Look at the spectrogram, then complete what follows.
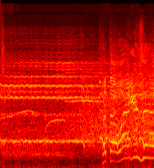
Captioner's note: native tribal screeching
